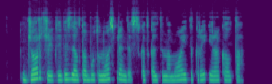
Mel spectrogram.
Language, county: Lithuanian, Utena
